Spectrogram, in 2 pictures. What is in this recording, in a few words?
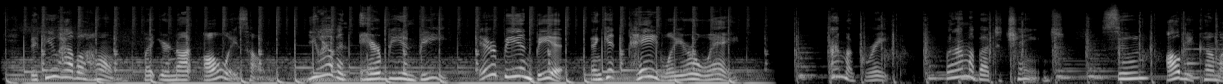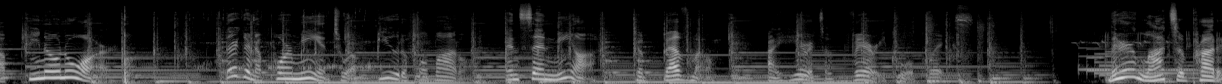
COMMERCIAL, voiceover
